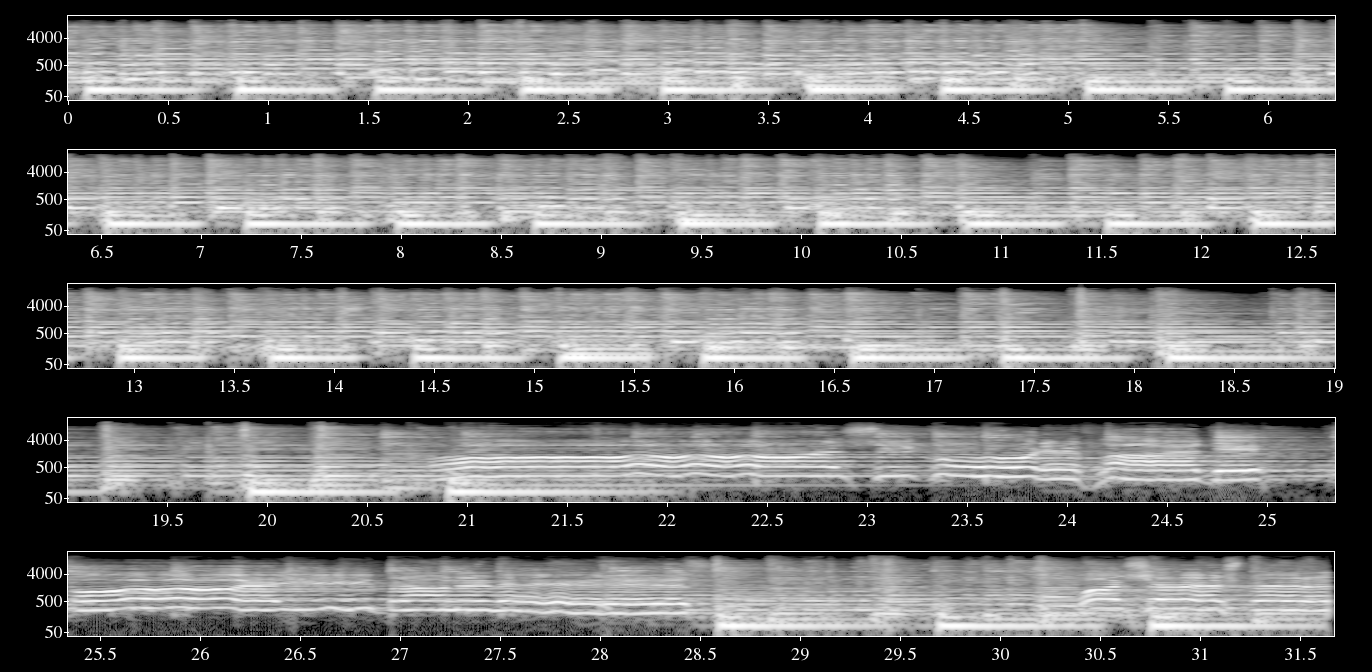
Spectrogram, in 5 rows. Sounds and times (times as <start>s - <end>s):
Plucked string instrument: 0.0s - 31.6s.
